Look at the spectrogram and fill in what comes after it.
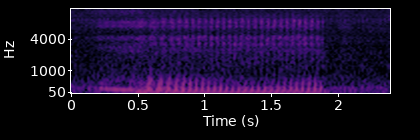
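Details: Sleeping dog snoring: a single long, low, buzzing snore on an inward breath with a rattling tone.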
